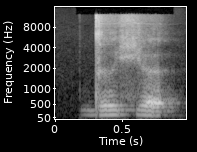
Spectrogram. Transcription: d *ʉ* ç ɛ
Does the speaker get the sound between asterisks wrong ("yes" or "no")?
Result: yes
